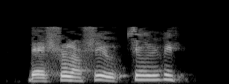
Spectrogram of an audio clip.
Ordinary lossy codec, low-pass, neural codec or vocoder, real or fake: MP3, 24 kbps; 7.2 kHz; codec, 16 kHz, 1 kbps, FreqCodec, larger model; fake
